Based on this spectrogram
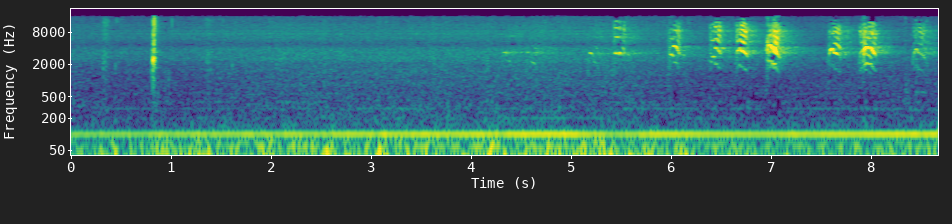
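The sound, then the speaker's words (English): Birds pass overhead, flying in the same direction a person is walking, giving a burst of harsh, repeated squawking calls in the second half, over a steady low hum and wash of outdoor noise. No one speaks. “Birds overhead, you probably heard that, flying in the same direction that I'm walking.”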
